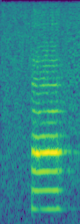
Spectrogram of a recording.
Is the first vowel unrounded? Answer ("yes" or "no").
no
